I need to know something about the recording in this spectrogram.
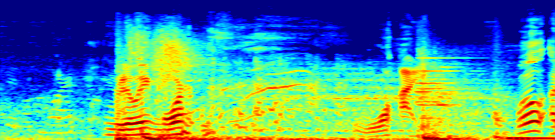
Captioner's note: laughs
